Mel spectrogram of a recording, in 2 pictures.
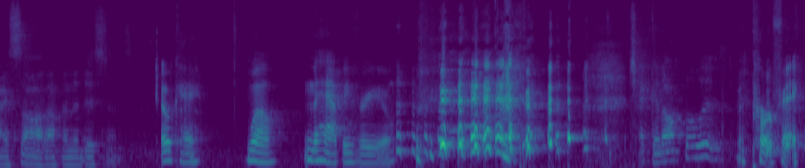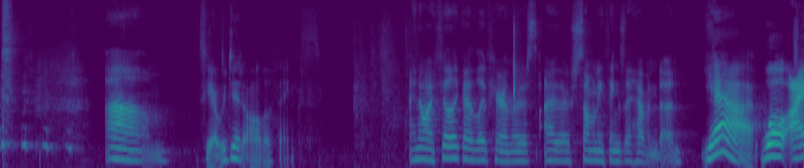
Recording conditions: sounds in the background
